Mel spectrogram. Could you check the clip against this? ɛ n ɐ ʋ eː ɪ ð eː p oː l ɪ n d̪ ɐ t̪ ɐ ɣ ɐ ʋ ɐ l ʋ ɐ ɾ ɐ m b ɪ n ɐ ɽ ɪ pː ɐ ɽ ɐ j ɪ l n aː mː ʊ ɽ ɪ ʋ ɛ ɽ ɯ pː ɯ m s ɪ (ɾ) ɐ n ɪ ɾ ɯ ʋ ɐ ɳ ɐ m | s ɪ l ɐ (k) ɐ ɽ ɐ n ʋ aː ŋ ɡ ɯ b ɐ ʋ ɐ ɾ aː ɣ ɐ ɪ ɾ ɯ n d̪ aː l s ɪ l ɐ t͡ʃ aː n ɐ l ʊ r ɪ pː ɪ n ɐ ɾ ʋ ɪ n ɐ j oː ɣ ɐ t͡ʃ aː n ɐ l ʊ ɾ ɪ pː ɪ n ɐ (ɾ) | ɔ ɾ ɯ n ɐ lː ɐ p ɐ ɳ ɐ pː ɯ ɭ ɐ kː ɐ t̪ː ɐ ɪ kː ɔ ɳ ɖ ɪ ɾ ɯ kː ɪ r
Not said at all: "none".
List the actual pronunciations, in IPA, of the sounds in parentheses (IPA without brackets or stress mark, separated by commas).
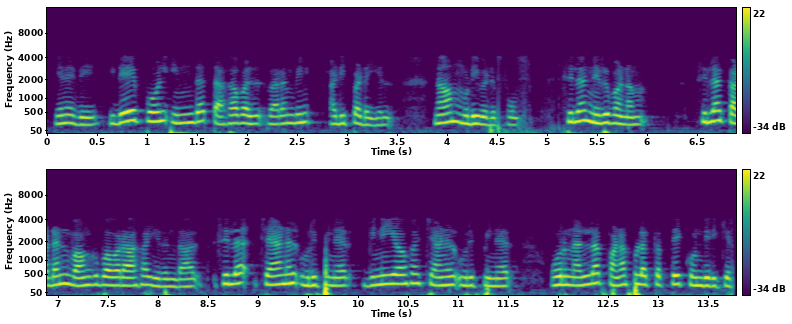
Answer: l, k, ɾ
